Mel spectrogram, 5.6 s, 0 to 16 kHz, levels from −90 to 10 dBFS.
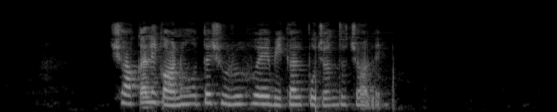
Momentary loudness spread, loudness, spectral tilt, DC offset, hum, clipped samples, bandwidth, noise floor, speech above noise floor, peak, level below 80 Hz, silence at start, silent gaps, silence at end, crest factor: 8 LU; -35 LUFS; -1.5 dB/octave; under 0.1%; none; under 0.1%; 7.6 kHz; -89 dBFS; 54 dB; -16 dBFS; -76 dBFS; 1.1 s; none; 1.7 s; 20 dB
